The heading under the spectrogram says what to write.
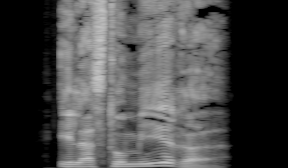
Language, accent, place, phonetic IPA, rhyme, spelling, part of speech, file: German, Germany, Berlin, [elastoˈmeːʁə], -eːʁə, Elastomere, noun, De-Elastomere.ogg
- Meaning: nominative/accusative/genitive plural of Elastomer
